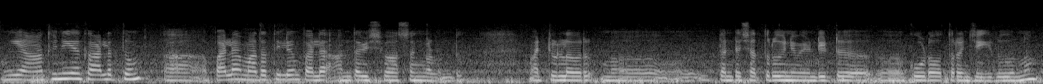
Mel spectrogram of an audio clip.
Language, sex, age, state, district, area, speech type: Malayalam, female, 60+, Kerala, Thiruvananthapuram, urban, spontaneous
